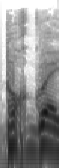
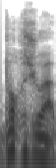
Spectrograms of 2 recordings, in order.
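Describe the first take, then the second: First: The name sounds like 'bourgois', not 'bourgeois'. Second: The name sounds like the word 'bourgeois'. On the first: The speaker calls it right. "Merci Pierre de rectifier" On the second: The speaker calls it wrong. "et non pas Bourgeois"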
